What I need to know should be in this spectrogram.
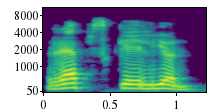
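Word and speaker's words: rapscallion: रास्कल, रोग, और raps, रैप्सकेलियन, रैप्सकोलियन या कॉलियन या केलियन, जो भी प्रोनाउंस करना चाहें आप इसको।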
